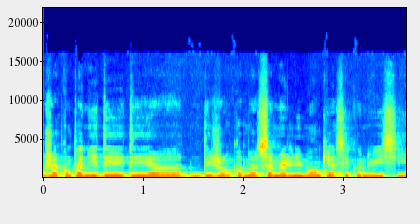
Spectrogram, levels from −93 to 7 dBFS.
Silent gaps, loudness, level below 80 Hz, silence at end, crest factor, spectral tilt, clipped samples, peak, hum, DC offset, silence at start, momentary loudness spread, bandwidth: none; -19 LUFS; -50 dBFS; 0 s; 12 dB; -6.5 dB/octave; under 0.1%; -6 dBFS; none; under 0.1%; 0 s; 4 LU; 15.5 kHz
